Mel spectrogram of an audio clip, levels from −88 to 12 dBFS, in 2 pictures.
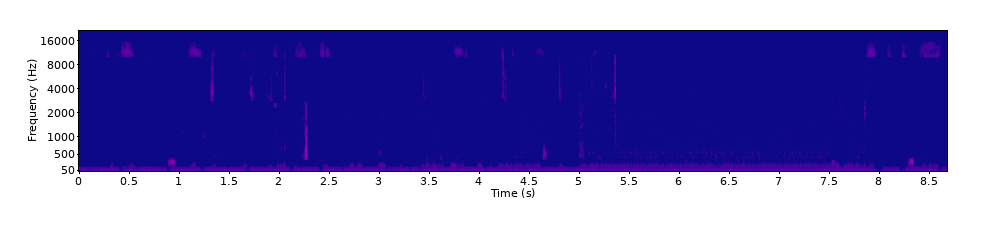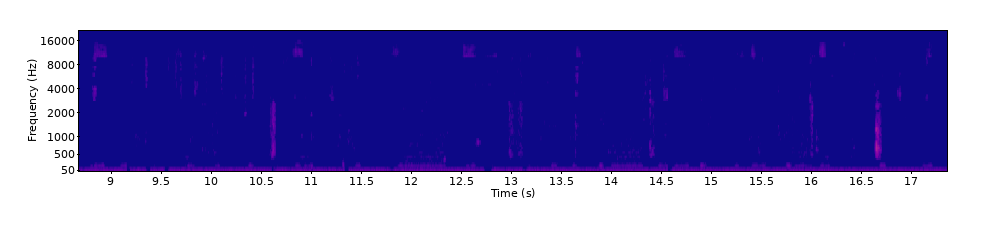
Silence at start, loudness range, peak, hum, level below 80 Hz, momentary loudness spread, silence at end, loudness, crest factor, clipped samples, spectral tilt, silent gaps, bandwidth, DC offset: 0 s; 4 LU; -40 dBFS; none; -76 dBFS; 8 LU; 0 s; -65 LUFS; 28 dB; under 0.1%; -2.5 dB/octave; none; 17.5 kHz; under 0.1%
